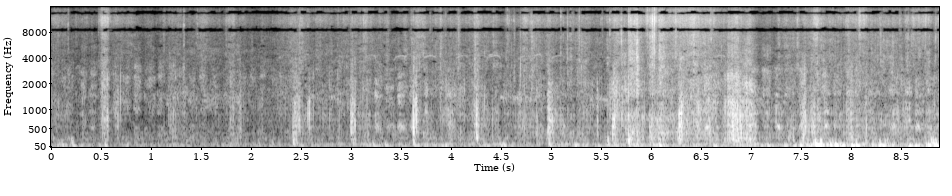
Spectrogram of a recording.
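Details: Twelve-year-old yellow female field-type Labrador Retriever on a riverside walk, soft breathy panting in irregular short bursts, with low outdoor rumble and scattered clicks and rustles throughout.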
